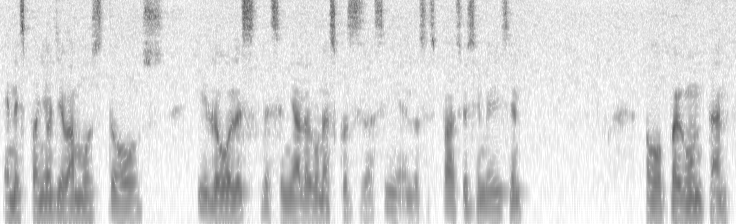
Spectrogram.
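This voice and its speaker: A man's voice: fairly low pitch, steady tone, moderate pace, warm tone, no room sound. A man teaching an English class online, explaining patiently and asking students questions.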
